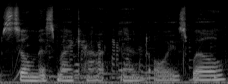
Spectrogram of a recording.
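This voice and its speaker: Noticeable background noise fills the recording. A woman talks through it at a moderate pace. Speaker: gaming vlogger. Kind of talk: personal vlog.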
